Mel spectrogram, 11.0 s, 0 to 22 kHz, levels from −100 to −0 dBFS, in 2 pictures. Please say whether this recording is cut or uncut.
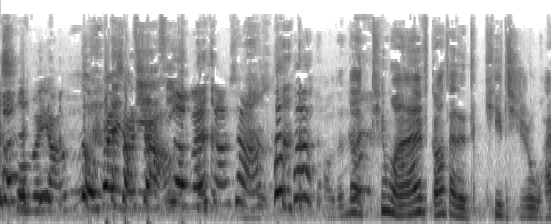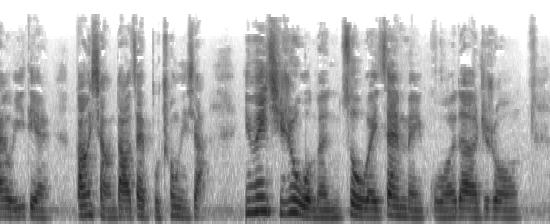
cut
